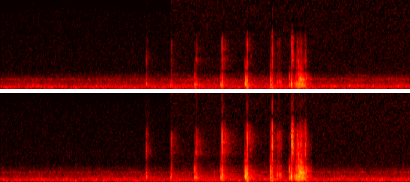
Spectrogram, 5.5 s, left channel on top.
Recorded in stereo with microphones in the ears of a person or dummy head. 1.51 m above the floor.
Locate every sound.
1.9 s running footsteps: 55° right (ahead or behind); by 4.2 s 70° right (ahead or behind)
